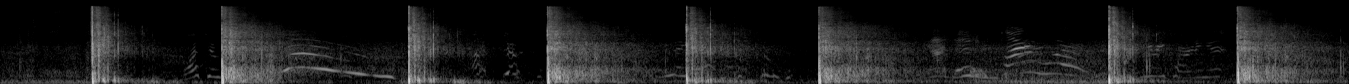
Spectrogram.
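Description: Fireworks burst with loud bangs overhead, one after another.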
